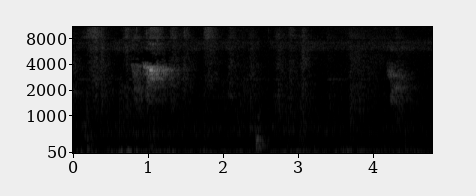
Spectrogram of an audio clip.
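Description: A cockatiel gives two short, scratchy mid-pitched chirps about three seconds apart, over a steady faint background hiss and low rumble.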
